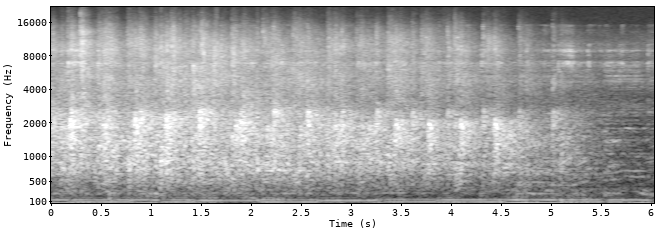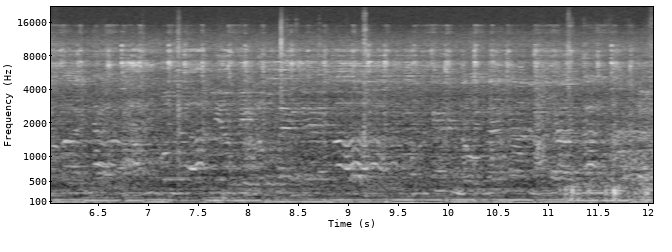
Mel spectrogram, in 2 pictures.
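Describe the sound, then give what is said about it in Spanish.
Audience applause at a pluricultural gathering in Salta, honouring a Malvinas war veteran: a dense, steady wash of clapping for about five seconds, then fading into a quieter background of scattered small sounds. “Fuerte aplauso, por favor, para nuestro héroe de Malvinas.”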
